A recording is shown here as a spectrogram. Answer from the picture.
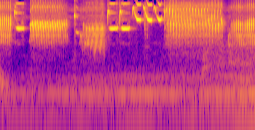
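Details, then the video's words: Canary training song mixing sharp clear notes, buzzy pulsed trills and a short run of looping whistles, with phrases changing every second or so. "Unexpectedly, The Sound Of This Canary Attracted Many Canaries To Song"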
